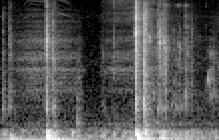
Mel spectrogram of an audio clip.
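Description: Computer keyboard being typed on: a few separate keystrokes, the two loudest about a second apart.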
